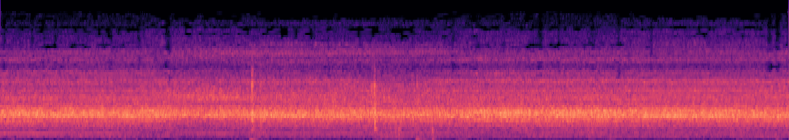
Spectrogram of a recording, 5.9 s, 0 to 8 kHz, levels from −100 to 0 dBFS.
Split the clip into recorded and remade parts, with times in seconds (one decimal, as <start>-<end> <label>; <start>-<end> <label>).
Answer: 0.0-0.5 recorded; 0.5-1.2 remade; 1.2-4.8 recorded; 4.8-5.9 remade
